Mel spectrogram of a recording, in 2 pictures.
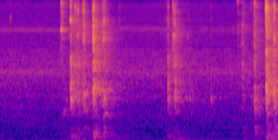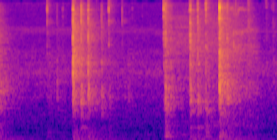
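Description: Computer keyboard being typed on in short, irregular bursts of keystrokes, starting about half a second in.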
